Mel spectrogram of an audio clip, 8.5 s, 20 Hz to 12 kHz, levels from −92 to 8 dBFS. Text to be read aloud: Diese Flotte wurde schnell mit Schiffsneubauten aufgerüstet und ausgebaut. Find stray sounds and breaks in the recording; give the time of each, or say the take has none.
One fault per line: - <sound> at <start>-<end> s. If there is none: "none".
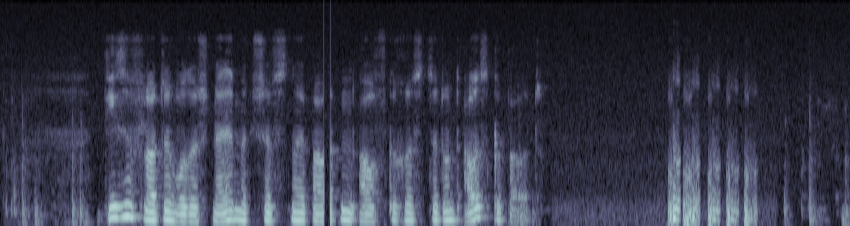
- dropout at 3.2-3.3 s
- laugh at 6.7-7.6 s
